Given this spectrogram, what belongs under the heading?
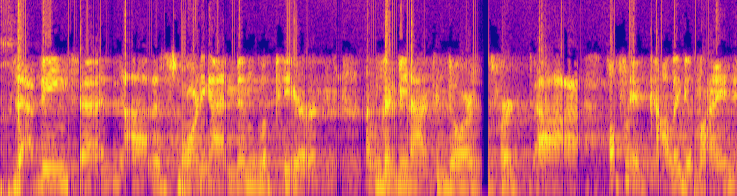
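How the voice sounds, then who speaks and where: A man with an American accent at a fairly high pitch, fairly slow pace and fairly even intonation, with audible room echo and noticeable background noise. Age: 60s. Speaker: state politician. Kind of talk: phone interview.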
